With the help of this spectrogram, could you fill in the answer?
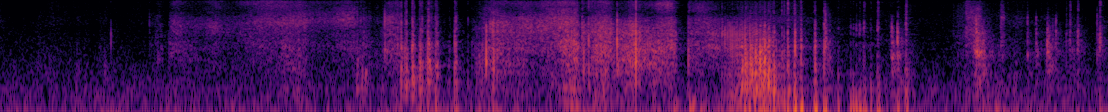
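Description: Fingertips rub across the glossy page of a paper catalog, making soft, dry swishing and crinkly rustles that rise and fall. Midway the sound swells as a page is turned with a louder, bright papery sweep and flutter. It then settles back into lighter rubbing.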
